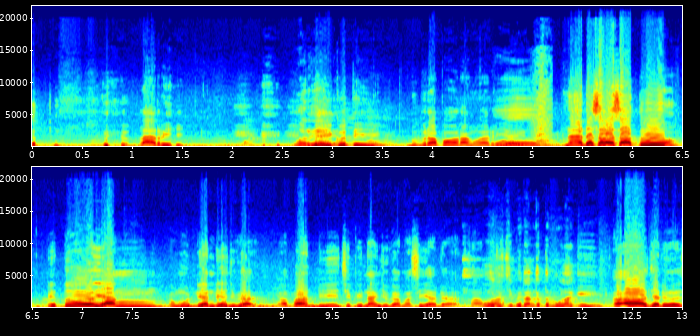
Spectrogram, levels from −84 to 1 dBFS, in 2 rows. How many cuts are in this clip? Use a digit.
1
